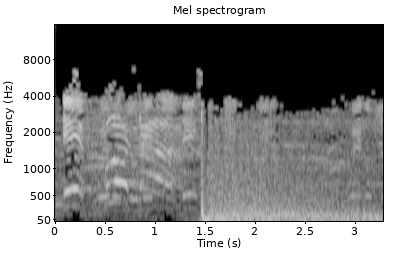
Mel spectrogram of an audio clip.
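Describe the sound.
An explosion erupts suddenly after a brief stretch of voice, then swells into a loud, dense roaring rumble that carries on for about two seconds without fading.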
